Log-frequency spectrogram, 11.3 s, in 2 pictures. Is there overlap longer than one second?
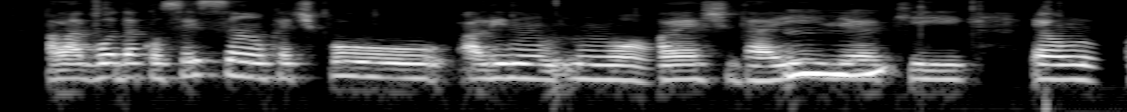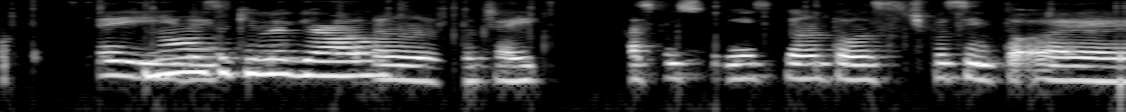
No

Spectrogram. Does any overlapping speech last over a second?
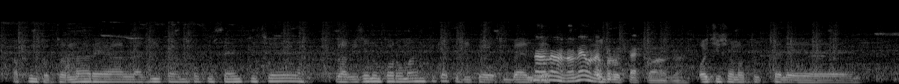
No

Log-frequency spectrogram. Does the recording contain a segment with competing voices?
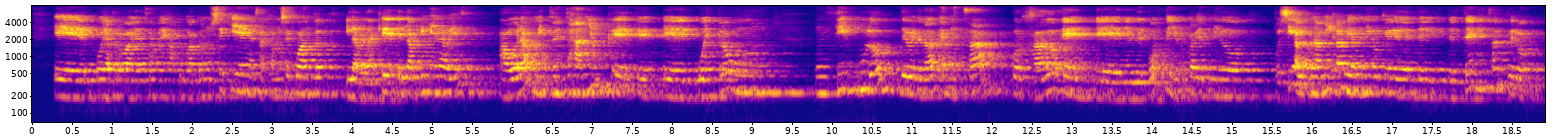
No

